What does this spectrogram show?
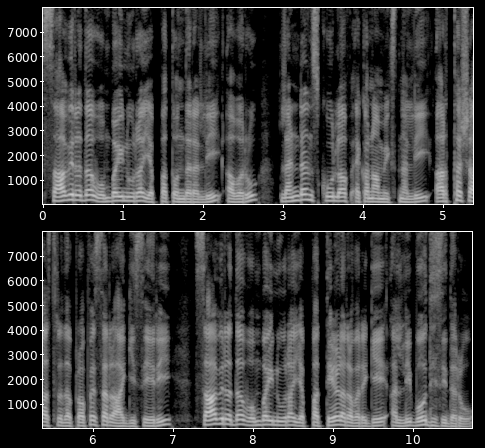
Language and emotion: Kannada, neutral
